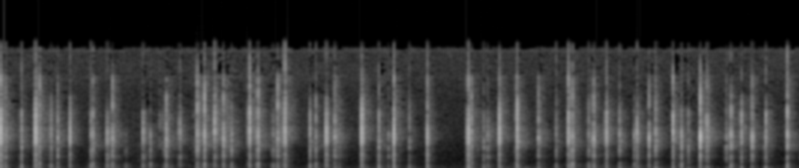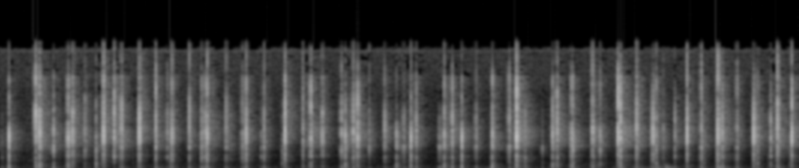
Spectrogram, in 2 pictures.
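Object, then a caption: Small ceramic tub-shaped soap dish. Long nails tap and scratch rapidly across a small, hollow, empty pink speckled ceramic soap dish shaped like a bathtub. The sound is a dense stream of dry, bright clicks and scratchy rasps with almost no ring, plus a light low thump under some taps.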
